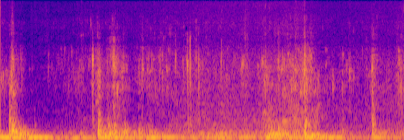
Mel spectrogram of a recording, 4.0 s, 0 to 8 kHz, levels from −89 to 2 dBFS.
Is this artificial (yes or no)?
no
